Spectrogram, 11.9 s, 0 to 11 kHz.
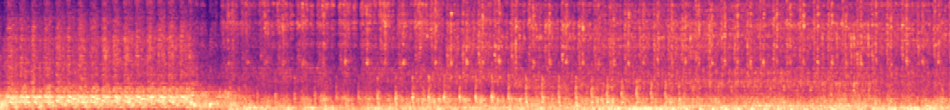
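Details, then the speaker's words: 1966 Triumph Spitfire, 1147cc rebuilt engine, ran fine in March: catches after a couple seconds of cranking, then idles unevenly with a lumpy, irregular beat. Ignition timing checked right on the mark at number one TDC, so cause unknown; rough running. "well looking at that time and the time is right on obviously it didn't run very well but number one cylinder right at top dead center right on the Mark I think I might be stumped"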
